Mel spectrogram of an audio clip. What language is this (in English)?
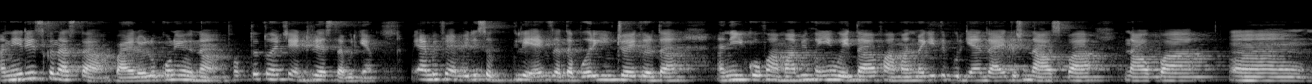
Konkani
